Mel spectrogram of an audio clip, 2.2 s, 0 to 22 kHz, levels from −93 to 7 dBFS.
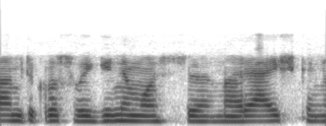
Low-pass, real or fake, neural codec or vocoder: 7.2 kHz; fake; codec, 16 kHz, 6 kbps, DAC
